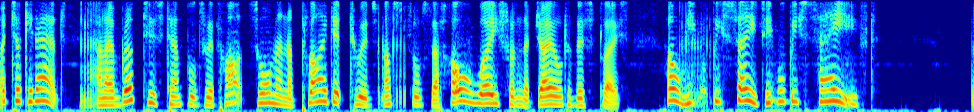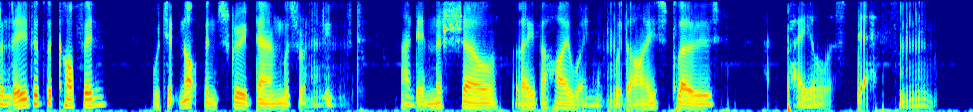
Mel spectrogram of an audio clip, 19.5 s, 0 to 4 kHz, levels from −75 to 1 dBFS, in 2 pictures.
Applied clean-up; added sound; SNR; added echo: neural separator model SepFormer WHAMR!.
